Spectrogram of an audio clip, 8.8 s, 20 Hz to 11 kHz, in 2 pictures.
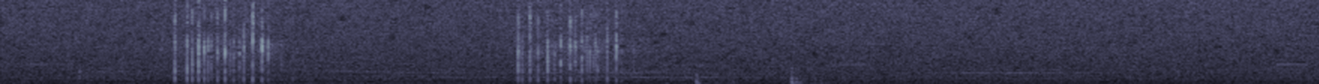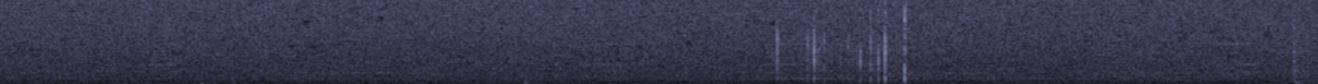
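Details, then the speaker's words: Fused clapton coil, space 50, 0.35 ohm, at 40 W then 42 W; only a few soft crackling bursts over faint hiss, weaker than space 40; coil needs more wattage. "suaranya agak agak lebih lembek dari no0 ee dari Space 40 tadi ya Ca kita kita naikin dua jadi 42 nih oh dia ternyata wat-nya kurang guys"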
